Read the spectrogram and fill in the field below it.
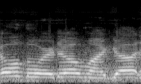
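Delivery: loud, high shocked cry; loud retold disbelief; shocked exclaim. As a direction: react to something outrageous. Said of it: "I'm like".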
